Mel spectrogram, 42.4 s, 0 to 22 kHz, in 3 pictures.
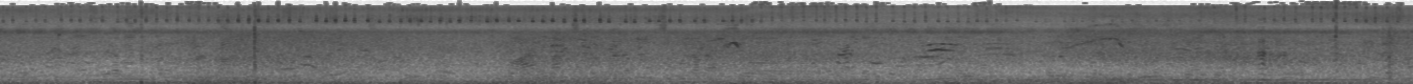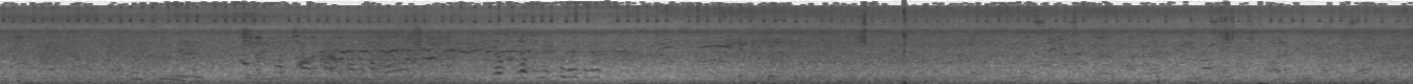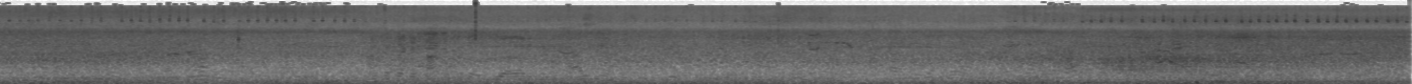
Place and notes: varigotti, via aurelia, beach
atmosphere at a private beach in the afternoon, traffic passing by, ball games, the tickling of the sweet water shower, the drift of the sea
soundmap international: social ambiences/ listen to the people in & outdoor topographic field recordings
28 July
